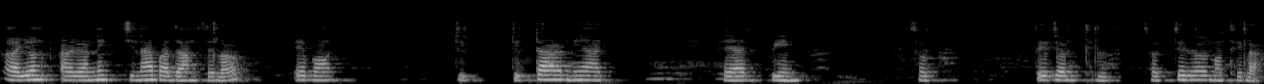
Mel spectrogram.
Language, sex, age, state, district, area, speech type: Odia, female, 45-60, Odisha, Bargarh, urban, read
